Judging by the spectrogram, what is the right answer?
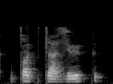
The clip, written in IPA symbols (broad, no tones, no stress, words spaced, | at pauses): tˤɐkta zʏk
